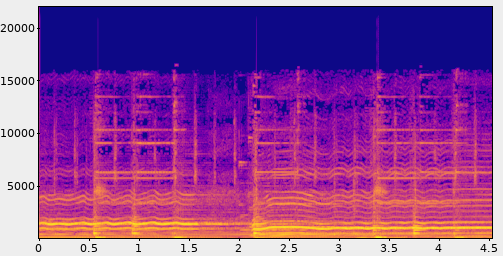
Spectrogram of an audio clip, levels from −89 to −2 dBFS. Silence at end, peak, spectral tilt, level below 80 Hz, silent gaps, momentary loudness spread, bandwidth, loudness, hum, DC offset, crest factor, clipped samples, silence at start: 0 s; 0 dBFS; -4 dB/octave; -34 dBFS; none; 2 LU; 16.5 kHz; -11 LUFS; none; under 0.1%; 10 dB; under 0.1%; 0 s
